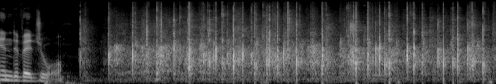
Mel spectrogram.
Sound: crowd clapping

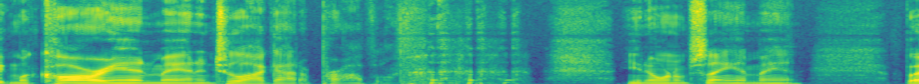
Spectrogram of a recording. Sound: chuckles

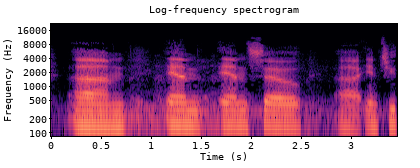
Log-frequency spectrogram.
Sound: audience laughs

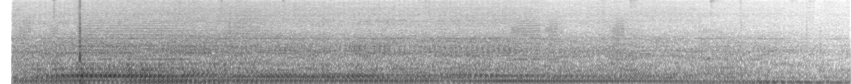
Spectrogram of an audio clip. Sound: motorcycle engine running

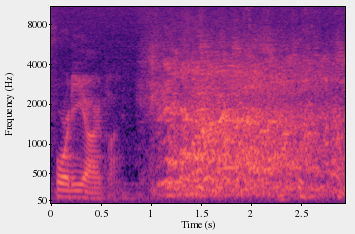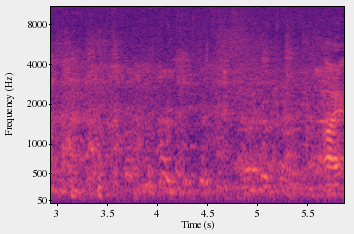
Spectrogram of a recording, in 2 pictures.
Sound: laughter

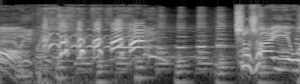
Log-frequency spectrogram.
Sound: laughing

